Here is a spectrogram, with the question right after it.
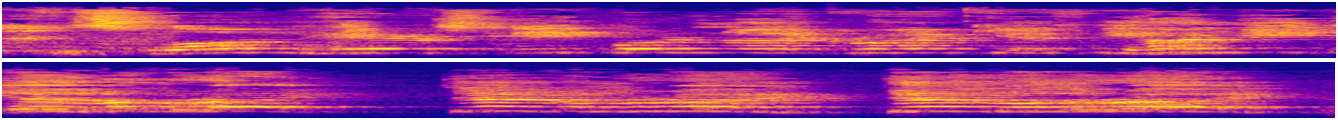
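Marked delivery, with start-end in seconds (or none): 3.3-4.2 raised, higher call; mock warning call. Calling warning to kid. 4.4-6.6 hammed-up warning shout. Repeated calling warning, shouted.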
